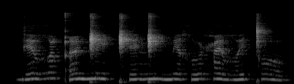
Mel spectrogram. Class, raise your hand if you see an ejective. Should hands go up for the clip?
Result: yes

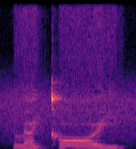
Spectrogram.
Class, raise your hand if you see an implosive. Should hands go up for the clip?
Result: no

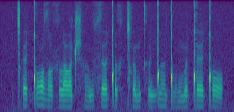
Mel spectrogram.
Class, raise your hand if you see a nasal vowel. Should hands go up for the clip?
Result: no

